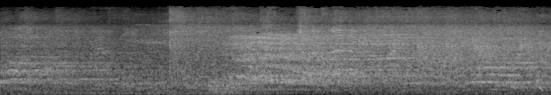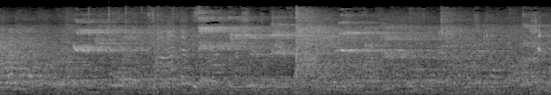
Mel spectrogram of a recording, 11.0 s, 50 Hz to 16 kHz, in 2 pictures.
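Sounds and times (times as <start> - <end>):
people talking: 0.0 - 11.0
shoe squeaks on court floor: 6.2 - 10.1, 10.7 - 11.0.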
